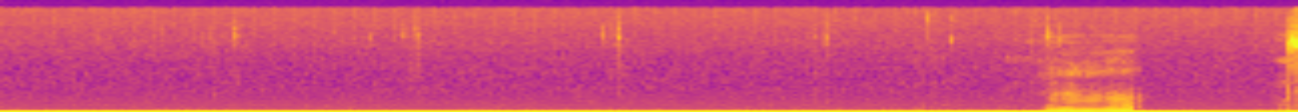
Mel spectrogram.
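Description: Faint computer keyboard keystrokes, single clicks about once a second, as Enter is pressed to accept the installer's default answers. A low steady hum runs underneath.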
